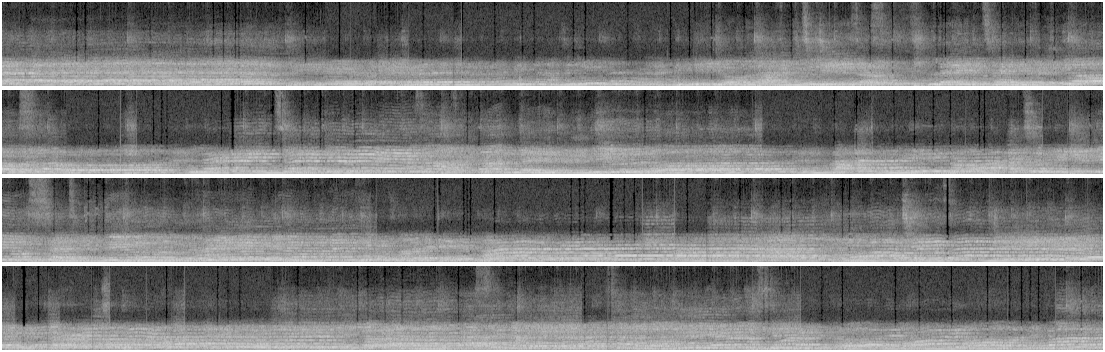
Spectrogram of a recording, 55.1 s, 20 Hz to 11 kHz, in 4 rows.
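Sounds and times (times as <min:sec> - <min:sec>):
woman singing into a microphone: 0:00.0 - 0:55.0.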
